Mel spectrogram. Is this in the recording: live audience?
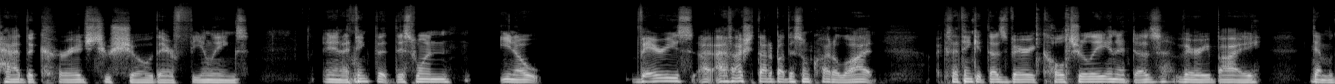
no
